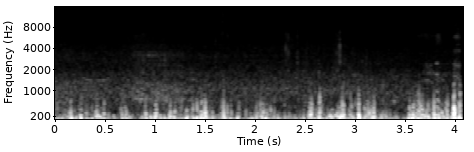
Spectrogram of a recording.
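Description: Wind buffeting the phone's microphone: a gusty, low rumble that rises and falls.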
